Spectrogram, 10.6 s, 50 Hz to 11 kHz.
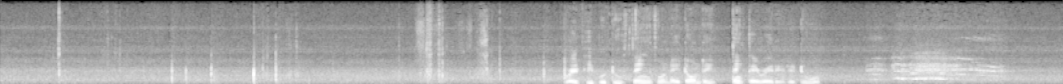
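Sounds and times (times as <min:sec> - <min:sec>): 
faint hiss: 0:00.0 - 0:10.6
speech: 0:05.7 - 0:08.3
rooster crowing: 0:08.6 - 0:10.2.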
